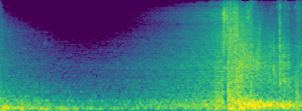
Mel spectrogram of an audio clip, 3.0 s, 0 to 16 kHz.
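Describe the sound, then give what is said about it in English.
Low, rumbling background gives way to a single loud cannon boom partway through, as two British ships attack New York City on July 12th, followed by a roaring, crackling rumble as it fades out; no voices. “two British ships attack New York City. Washington's cannons can do nothing to repel them.”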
